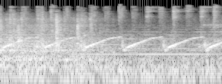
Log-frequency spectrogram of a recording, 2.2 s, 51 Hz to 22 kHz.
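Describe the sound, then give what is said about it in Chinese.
A police car siren wails as police car 311 clears the way en route to an arrest, in a fast, repeating pattern, each tone sweeping upward roughly twice a second, loud and steady over a constant rumble of traffic. No one speaks. “我要那个小杨哥的警车三幺幺开开道行啊。”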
